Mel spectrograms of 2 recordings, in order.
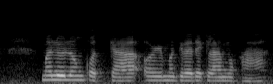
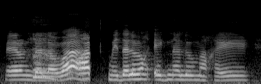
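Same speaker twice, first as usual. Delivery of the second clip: louder, laughing through the words; laughing along with the host; 3 semitones higher, 9 dB louder than usual. Real, not acted. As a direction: chuckle it out. Repeating the joke laughing.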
